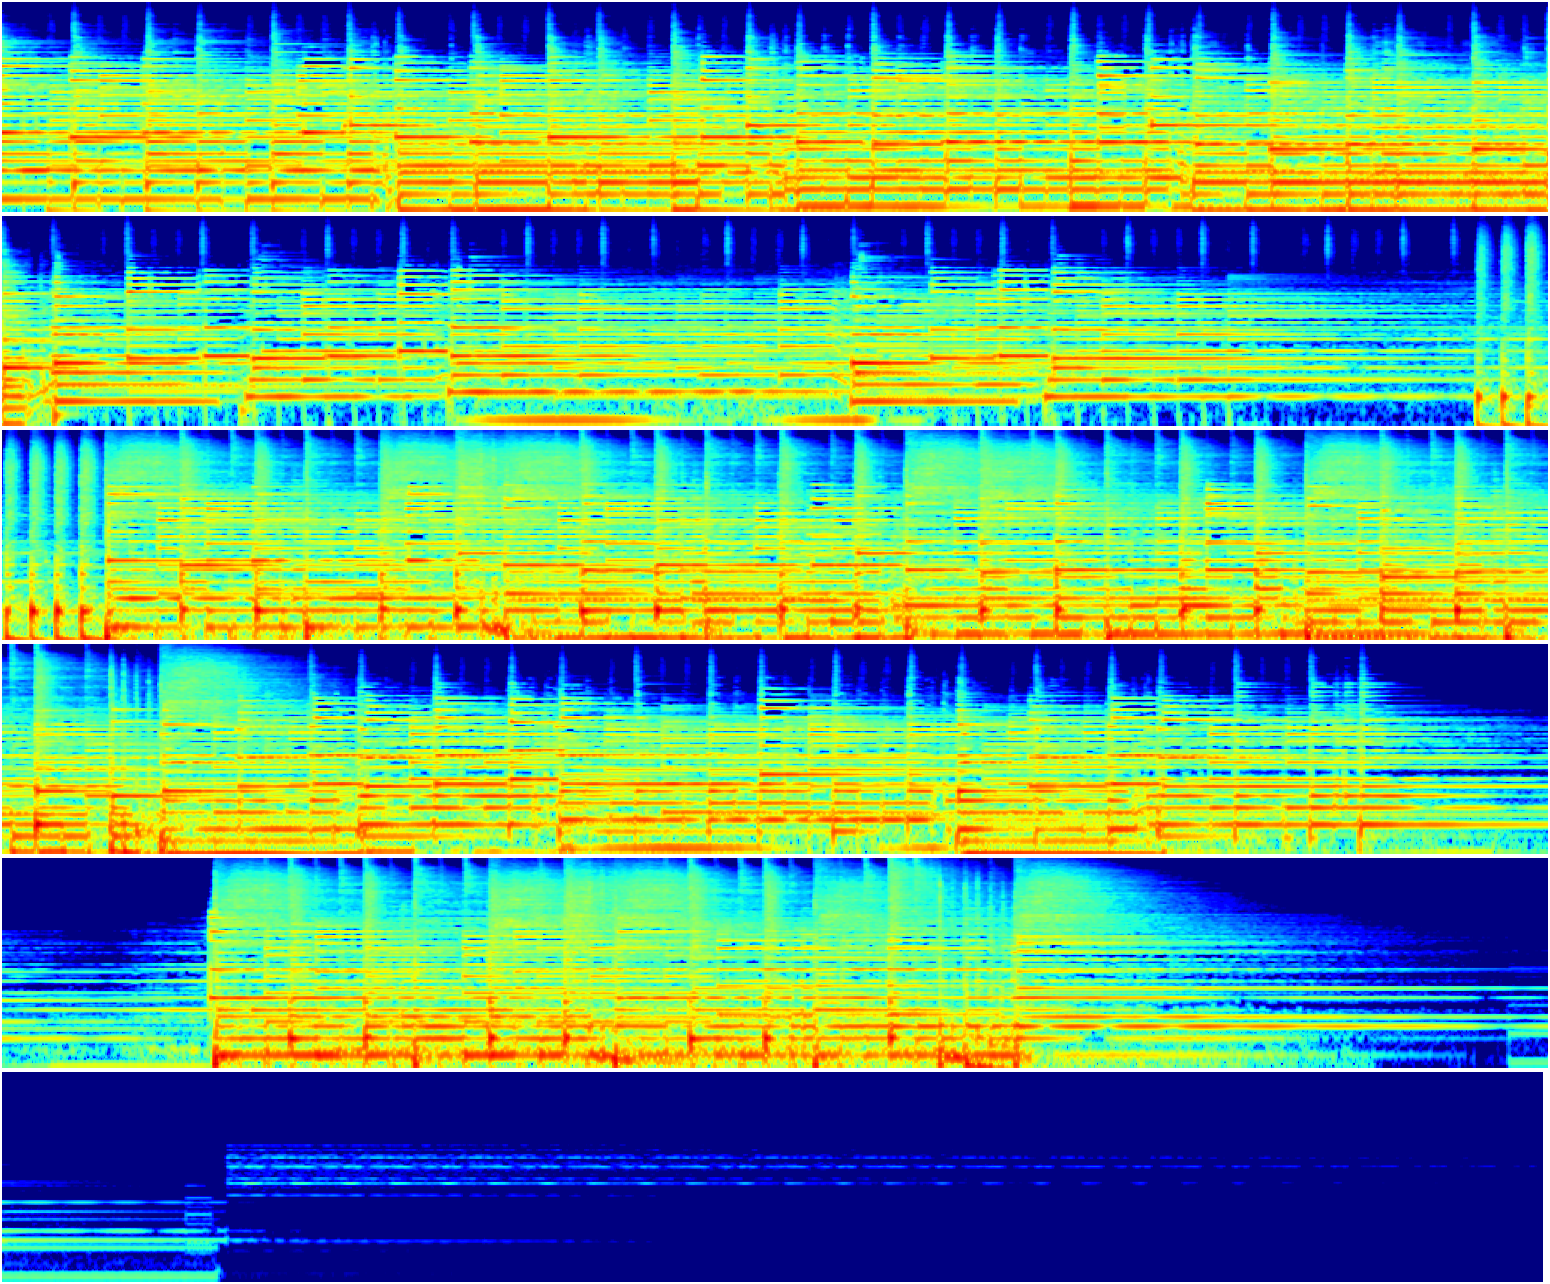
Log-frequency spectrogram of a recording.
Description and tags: Inspiration Pop music
This is gentle, happy song. The instrument includes acoustic guitar, piano, bass, drum, string.
I created this music by Logic Pro X software.
acoustic, cinematic, happy, piano, pop, soundtrack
